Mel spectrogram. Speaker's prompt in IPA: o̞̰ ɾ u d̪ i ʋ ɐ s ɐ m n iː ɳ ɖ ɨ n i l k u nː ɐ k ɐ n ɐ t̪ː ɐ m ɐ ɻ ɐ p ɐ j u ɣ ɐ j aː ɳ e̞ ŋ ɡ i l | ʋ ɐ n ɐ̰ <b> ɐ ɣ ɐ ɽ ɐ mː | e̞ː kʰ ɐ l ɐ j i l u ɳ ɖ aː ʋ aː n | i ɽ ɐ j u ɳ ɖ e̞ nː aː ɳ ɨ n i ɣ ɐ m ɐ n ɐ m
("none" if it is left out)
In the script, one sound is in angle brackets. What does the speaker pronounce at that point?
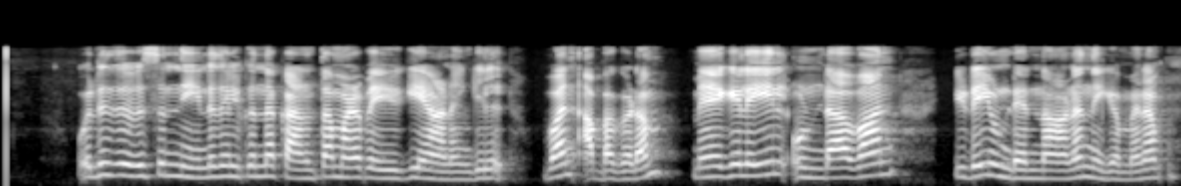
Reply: b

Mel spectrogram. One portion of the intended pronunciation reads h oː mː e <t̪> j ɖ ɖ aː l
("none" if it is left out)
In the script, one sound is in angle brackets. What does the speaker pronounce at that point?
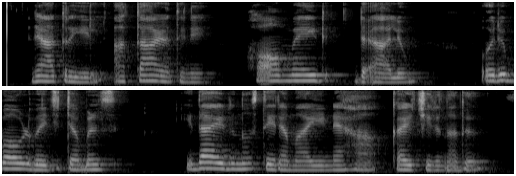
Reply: none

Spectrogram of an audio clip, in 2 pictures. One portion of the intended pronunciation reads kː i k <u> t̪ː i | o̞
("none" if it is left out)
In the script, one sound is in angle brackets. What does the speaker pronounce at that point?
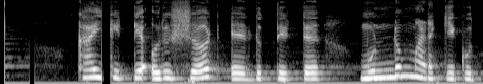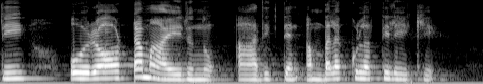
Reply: u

